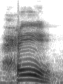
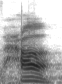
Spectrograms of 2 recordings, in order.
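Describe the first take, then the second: First: The letter name ends in an 'eh' vowel. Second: The letter name ends in an 'ah' vowel. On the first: The speaker calls it wrong. "he instead of ha" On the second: The speaker calls it right. "instead of ha"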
